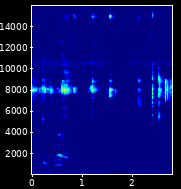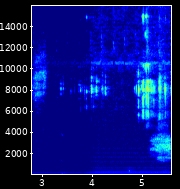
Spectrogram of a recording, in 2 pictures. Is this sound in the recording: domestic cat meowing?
yes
